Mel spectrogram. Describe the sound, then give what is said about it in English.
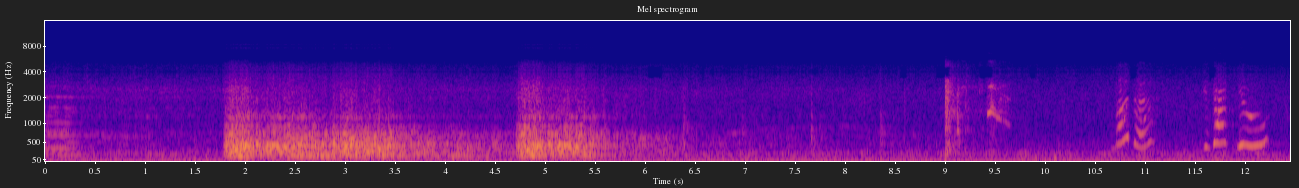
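A storm sound effect with two loud, broad rumbling bursts like thunder close together, fading into a low steady roar, followed by brief voices near the end. “Is the storm frightening you?”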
